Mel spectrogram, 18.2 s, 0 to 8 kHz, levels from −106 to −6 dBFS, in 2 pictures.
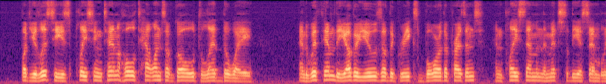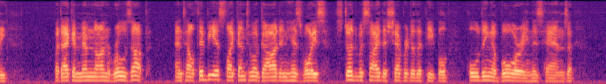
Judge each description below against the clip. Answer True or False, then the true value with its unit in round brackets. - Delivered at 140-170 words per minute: False (195 wpm)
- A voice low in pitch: True (130 Hz)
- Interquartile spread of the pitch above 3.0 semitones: False (2.4 semitones)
